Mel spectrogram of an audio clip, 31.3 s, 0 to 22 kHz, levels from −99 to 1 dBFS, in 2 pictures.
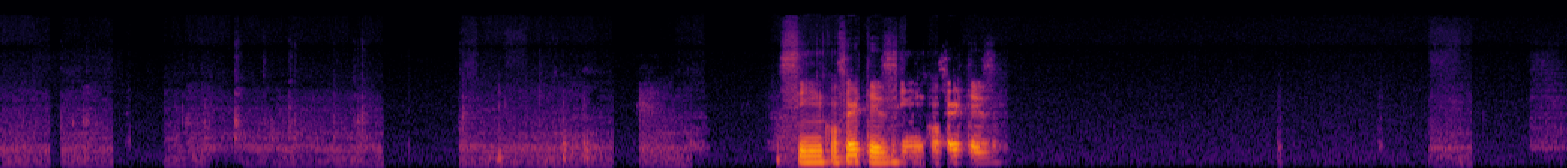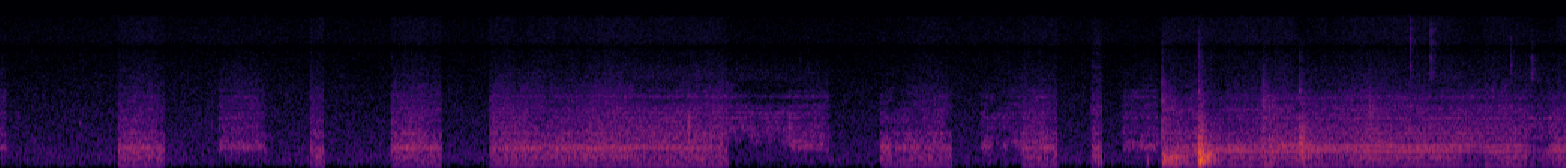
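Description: There's an echo leak running through this one: a delayed copy of the speech, about 1 s behind, shows up at 1.85, 4.59, 6.89 to 10.06, 15.31, 17.98, 20.63, 23.53 and 27.12 to 29.56 s. Most are faint, barely-there scraps, but the long stretch from 6.89 s comes back nearly as loud as the original, and the one from 27.12 s is much quieter, about 30 dB below the speech. Likely a far-end speakerphone whose echo canceller let the pickup through.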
